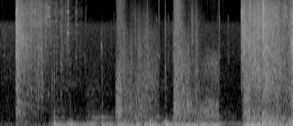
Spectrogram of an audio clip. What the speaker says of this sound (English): We had some kind of explosion.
